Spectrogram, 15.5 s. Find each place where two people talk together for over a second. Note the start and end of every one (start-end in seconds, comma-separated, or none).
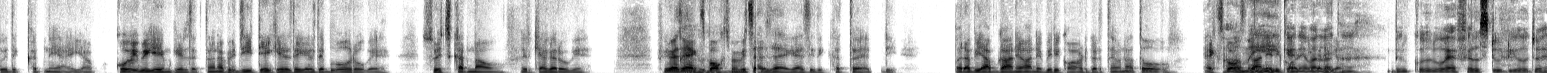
12.2-13.4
